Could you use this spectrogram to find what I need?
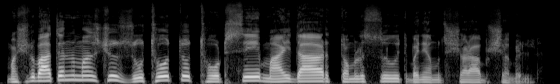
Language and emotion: Kashmiri, neutral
